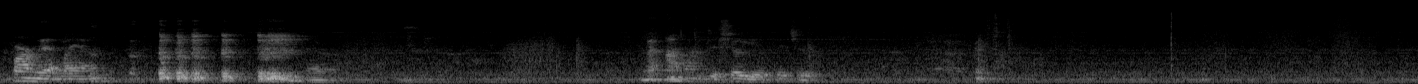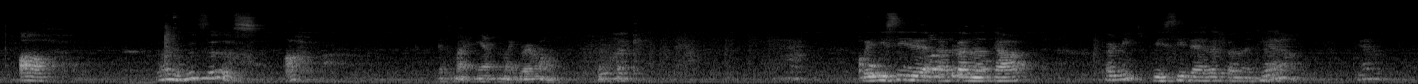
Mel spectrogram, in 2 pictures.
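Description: An elderly woman talks calmly close by.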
